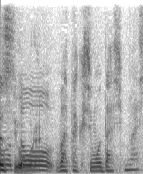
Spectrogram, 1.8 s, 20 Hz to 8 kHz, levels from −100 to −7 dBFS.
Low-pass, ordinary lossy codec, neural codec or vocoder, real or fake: none; none; none; real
